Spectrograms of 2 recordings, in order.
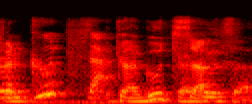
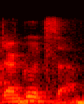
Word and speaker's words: Draguta: But it's spelled in the subtitles with a T-A, and I don't know. Pronounced with a Z. Okay, fine. Anyways, pizza. and then he says this. Pizza. You're right. Oh, you're right. He says like pizza.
